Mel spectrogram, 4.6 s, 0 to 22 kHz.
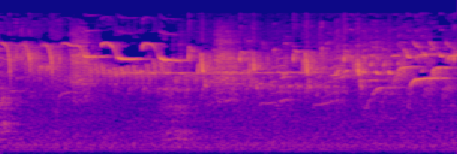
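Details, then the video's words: Spanish Timbrado and Gloster canaries kept in cages at a bird shop, recorded April 9, 2016, sing bright looping whistles and quick chirped trills, several birds overlapping. "Singing Canaries"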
